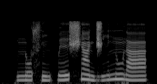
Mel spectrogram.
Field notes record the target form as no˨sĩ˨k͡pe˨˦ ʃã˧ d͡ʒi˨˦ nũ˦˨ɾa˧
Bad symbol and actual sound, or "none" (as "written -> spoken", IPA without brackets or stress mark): ã˧ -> ã˦˨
